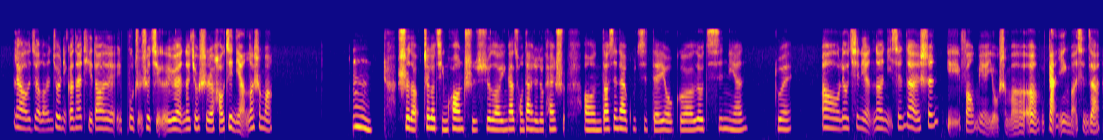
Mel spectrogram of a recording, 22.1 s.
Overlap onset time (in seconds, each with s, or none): none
